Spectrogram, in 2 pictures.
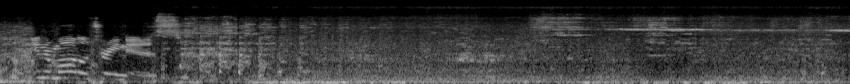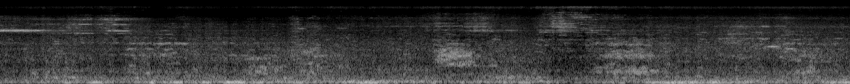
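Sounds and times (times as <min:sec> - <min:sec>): freight train wheels rumbling: 0:00.0 - 0:17.0
high wheel squeal: 0:04.4 - 0:10.4.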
